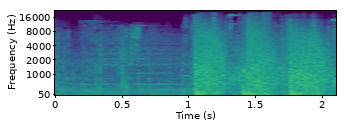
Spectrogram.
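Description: Gunfire from L.A. Noire rings out, three loud, close shots in quick succession, each a sharp crack with a ringing tail, following a moment of quieter background.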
